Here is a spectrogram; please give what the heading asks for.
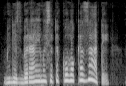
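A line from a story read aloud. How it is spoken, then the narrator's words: Shouting. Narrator (Ukrainian): закричав Гаррі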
